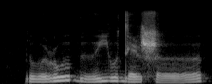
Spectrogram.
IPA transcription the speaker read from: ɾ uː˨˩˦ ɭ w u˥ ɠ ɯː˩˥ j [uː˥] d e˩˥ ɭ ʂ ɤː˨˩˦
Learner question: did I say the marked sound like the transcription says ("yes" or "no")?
no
